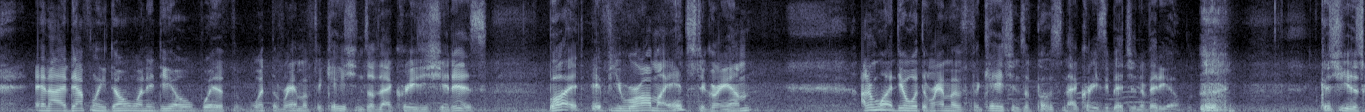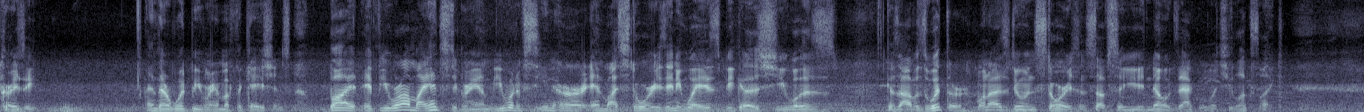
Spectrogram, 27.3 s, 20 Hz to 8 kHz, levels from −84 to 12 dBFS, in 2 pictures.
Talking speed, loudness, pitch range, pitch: 200 wpm, -15 LUFS, 130-150 Hz, 140 Hz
